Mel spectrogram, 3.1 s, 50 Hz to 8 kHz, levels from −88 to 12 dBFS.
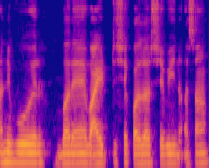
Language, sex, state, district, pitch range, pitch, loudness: Konkani, male, Goa, North and South Goa, 120-125 Hz, 120 Hz, -17 LUFS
